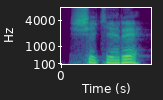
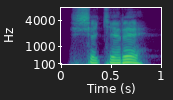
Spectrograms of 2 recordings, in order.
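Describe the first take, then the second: Both takes have the same delivery.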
